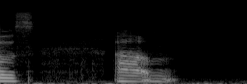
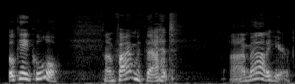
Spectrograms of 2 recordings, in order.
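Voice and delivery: bright, breezy, loud "okay cool"; quick cheerful brush-off; perky Cordelia; 3 semitones higher, 5 dB louder than usual. Retold or imitated. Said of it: "Cordelia's like".

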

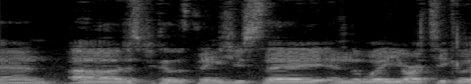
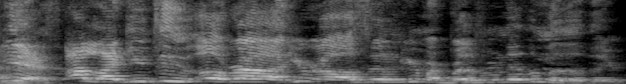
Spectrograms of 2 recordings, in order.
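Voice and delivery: high, loud put-on Southern twang; fake Pate accent; 6 dB louder than usual. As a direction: ham up a Southern buddy twang, higher and louder. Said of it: "that's my fake Pate slash cousin accent".

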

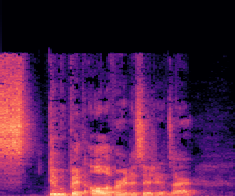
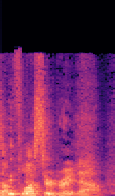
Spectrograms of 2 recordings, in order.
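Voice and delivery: usual speaking voice

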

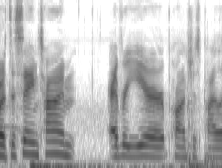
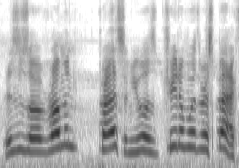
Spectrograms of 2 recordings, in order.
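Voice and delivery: much higher, loud pompous lisping Roman; Roman lisp accent; 9 semitones higher, 6 dB louder than usual. Retold or imitated. Roman official scolding the laughing crowd, high pompous lisp. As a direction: puff up and lisp the R's. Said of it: "another Roman with a similar accent".

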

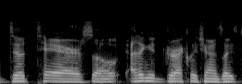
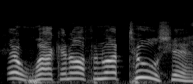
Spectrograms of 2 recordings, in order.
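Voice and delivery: high, put-on cartoon neighbor voice; Hank Hill prototype voice; 10 semitones higher than usual. Quoting a cartoon neighbor about his tool shed, indignant impression. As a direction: impersonate an outraged animated neighbor. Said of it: "that voice in Beavis and Butthead".

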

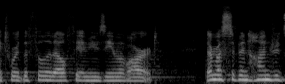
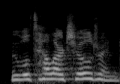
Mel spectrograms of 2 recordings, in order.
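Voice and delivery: crying out; 3 semitones higher, 5 dB louder than usual. Acted. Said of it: "she cried".

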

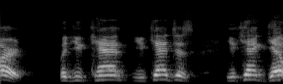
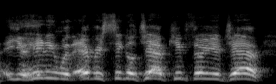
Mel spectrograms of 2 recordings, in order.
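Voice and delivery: higher, insistent coaching call; imitated corner shout; 6 semitones higher than usual. Fighter's corner calling to him mid-fight, imitated coaching shout.

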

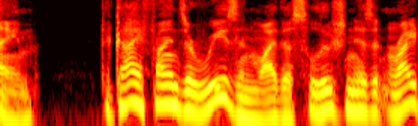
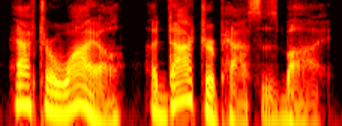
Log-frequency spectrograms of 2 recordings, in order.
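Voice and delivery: ordinary delivery, nothing marked

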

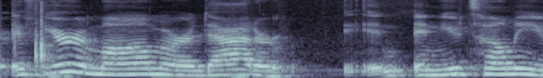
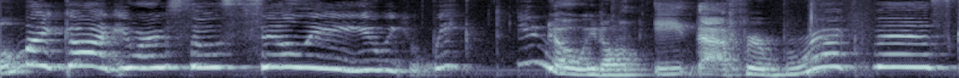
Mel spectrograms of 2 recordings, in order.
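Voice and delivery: playful silly mom. Retold or imitated. Mother defusing her son's popsicle grab, playfully high and teasing. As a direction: gush at the kid like he's being adorable. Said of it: "I'll go".

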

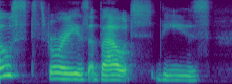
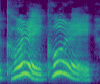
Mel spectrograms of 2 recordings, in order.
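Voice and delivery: loud, raised rough call; rough exclamation; 4 semitones higher, 7 dB louder than usual. A narrator's reading. Soba man to screaming stranger, roughly exclaiming. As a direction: challenge him brusquely. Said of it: "roughly exclaimed the soba man".

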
